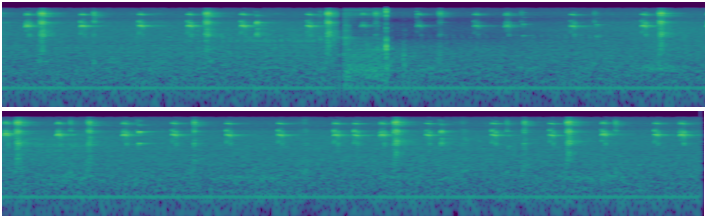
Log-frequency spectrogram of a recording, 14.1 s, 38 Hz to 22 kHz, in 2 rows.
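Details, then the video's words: Red squirrel (Sciurus vulgaris) recorded on 15 July 2020 at Saint-Calixte, Lanaudière: a steady series of short, very high squeaky chips, repeated roughly twice a second, with a faint low steady hum underneath. "Le chant de l'écureuil roux"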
